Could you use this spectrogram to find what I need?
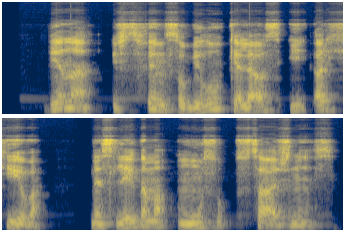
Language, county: Lithuanian, Marijampolė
